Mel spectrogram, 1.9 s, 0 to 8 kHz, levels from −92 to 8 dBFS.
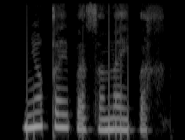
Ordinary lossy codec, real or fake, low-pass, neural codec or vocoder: MP3, 64 kbps; real; 7.2 kHz; none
